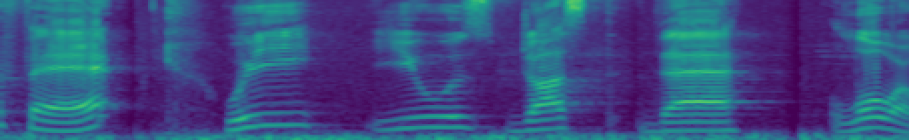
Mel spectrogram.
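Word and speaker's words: فاء: We pronounce letter fa by making the inner the edge of the upper 2 front incisors, this part. So the edge of upper 2 front incisors touches the inner bottom lip.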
